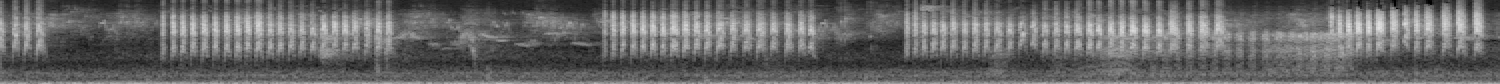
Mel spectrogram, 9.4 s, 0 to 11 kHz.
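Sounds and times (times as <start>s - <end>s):
house sparrow Passer domesticus giving rough rattling chatters: 1.0s - 2.5s, 3.8s - 9.3s.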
